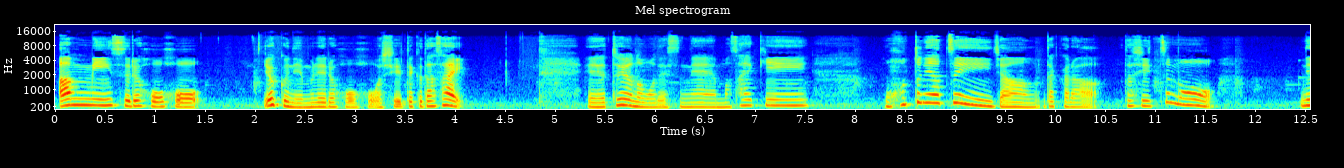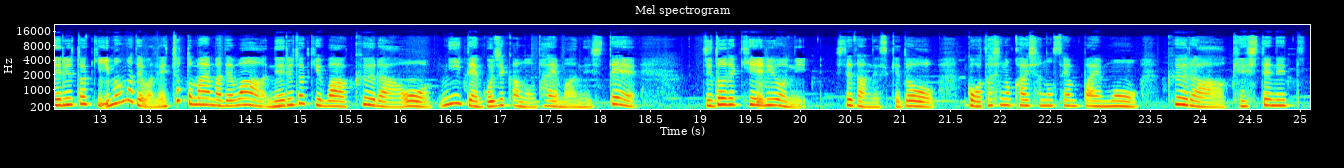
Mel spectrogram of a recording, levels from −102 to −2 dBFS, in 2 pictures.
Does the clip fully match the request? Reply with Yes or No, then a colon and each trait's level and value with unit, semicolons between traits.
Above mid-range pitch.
Yes: very high, 250 Hz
